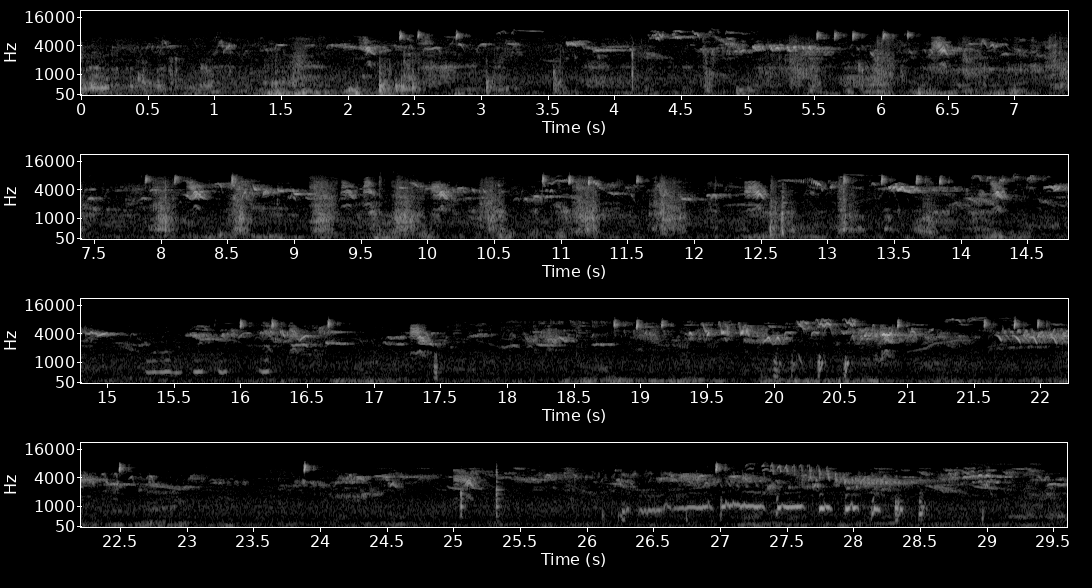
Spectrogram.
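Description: Small birds chirping and singing throughout, with a run of sharp clicks and crunches over the first half. A hen gives a short call near the end.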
